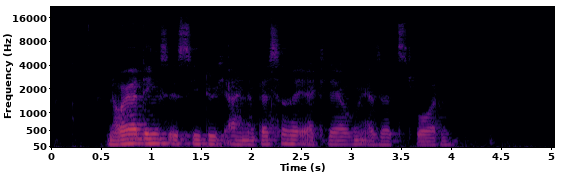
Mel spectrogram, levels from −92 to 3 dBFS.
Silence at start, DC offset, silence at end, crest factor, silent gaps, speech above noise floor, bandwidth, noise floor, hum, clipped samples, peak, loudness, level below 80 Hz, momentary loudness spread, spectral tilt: 0.55 s; under 0.1%; 0.95 s; 18 dB; none; 35 dB; 16 kHz; -87 dBFS; none; under 0.1%; -36 dBFS; -53 LUFS; -82 dBFS; 13 LU; -6 dB/octave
